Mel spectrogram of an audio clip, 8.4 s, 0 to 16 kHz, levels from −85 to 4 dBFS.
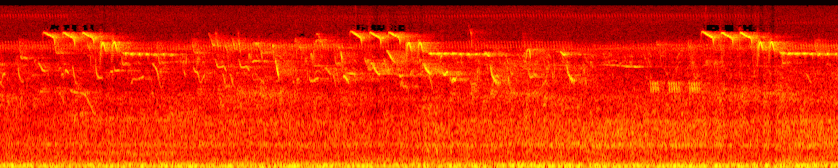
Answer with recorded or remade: recorded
